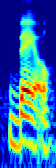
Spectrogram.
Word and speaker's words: bello: It's not an R. It's 2 Es L's.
